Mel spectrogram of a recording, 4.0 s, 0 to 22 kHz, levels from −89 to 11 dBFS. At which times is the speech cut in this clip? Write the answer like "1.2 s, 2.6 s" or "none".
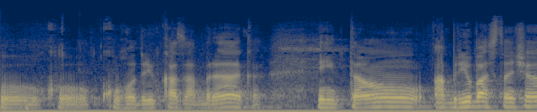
none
